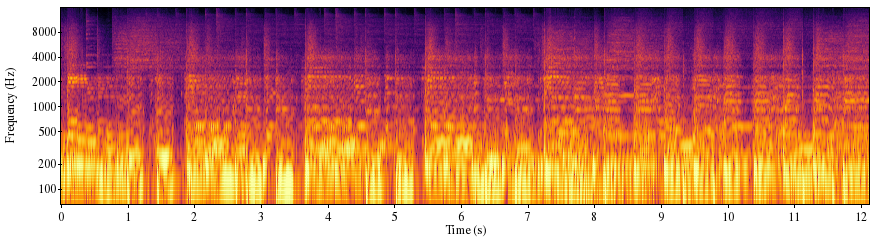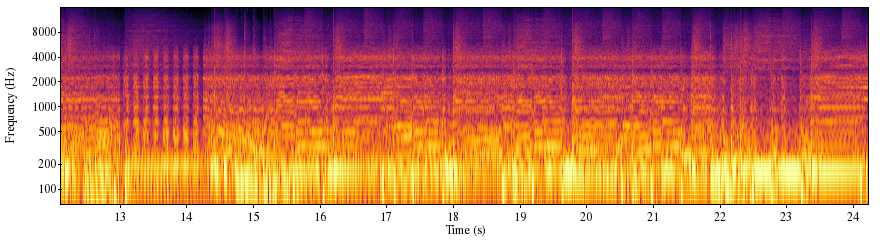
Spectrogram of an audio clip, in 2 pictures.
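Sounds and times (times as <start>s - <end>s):
Les Paul electric guitar through G12H speaker amplifier: 0.0s - 24.2s.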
